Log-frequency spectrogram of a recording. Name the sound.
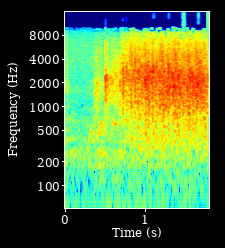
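studio audience applause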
